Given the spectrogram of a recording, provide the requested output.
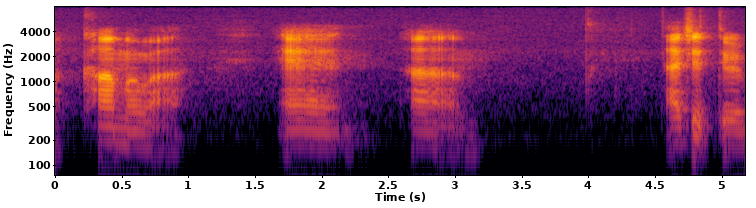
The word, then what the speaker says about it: Kamala: book she wrote that the proper pronunciation of a name is comma like the punctuation um Kamala so it's not Kamala it's Kamala and um that just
